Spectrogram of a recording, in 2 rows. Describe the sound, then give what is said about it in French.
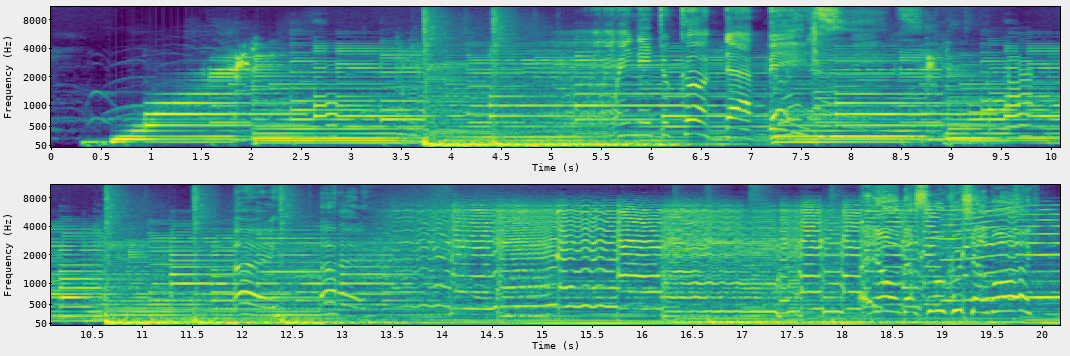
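A live band in Sherbrooke plays its last song of the evening, a new song due out March 3, at a steady, full volume, with sustained, effect-soaked chords and a melodic voice-like line weaving through, continuous from start to finish without pauses. “ok, c'est ma dernière chanson ce soir. On va jouer euh, une chanson qui sort le 3 mars.”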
